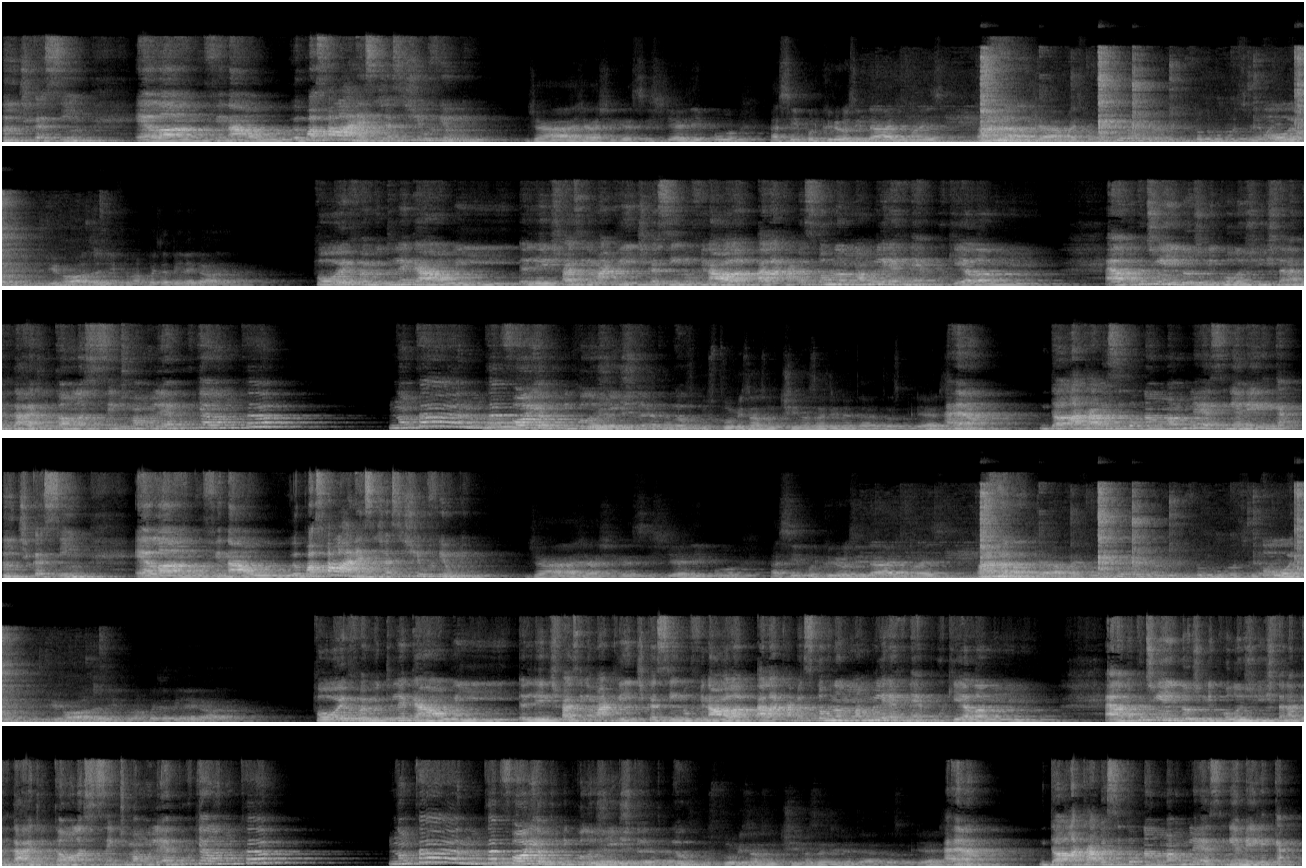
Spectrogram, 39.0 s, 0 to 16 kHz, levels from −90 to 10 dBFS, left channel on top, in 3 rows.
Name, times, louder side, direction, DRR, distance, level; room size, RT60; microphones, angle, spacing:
voice 1, 0.0-4.8 9.8-10.3 12.6-13.0 16.2-23.4 23.8-28.8 29.9-33.0 35.5-35.9 36.4-38.8, right 2 dB, 70° right, 0 dB, 0.6 m, -25 dB
voice 2, 5.2-9.4 9.7-15.3 30.8-35.7 36.8-37.9, left 1 dB, 15° left, 1 dB, 0.3 m, -32 dB
sound 1, 8.6-14.1, equal, 20° right, 1.1 m, -32 dB
3.9 x 3.8 x 2.5 m, 1.4 s
head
